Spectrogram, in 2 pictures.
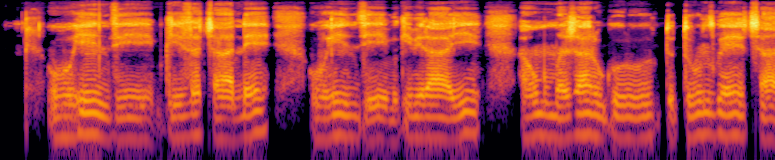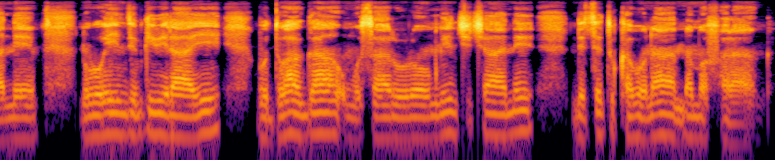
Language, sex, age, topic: Kinyarwanda, male, 25-35, agriculture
